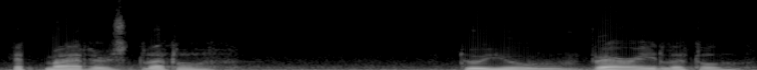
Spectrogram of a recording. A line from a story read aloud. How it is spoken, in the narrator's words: she said softly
